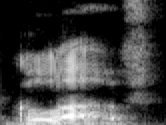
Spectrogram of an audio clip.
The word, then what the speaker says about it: glove: and with the word glove one glove two gloves the sound uh glove gloves I wear gloves in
